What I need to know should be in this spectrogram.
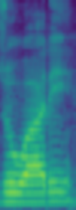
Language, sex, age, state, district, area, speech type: Goan Konkani, male, 18-30, Goa, Murmgao, urban, spontaneous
